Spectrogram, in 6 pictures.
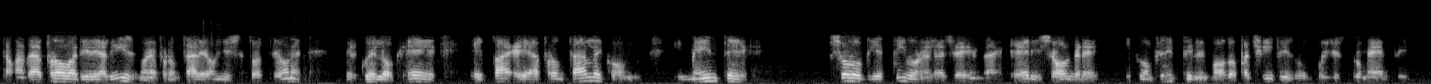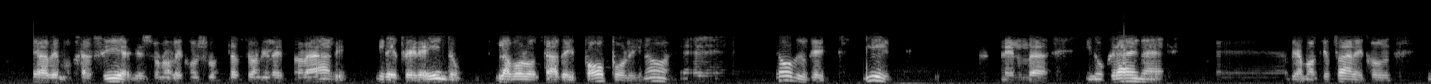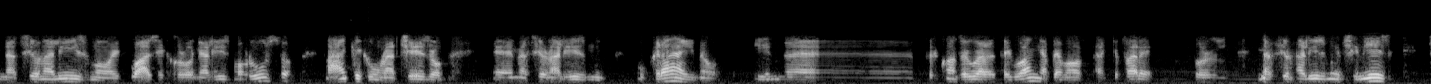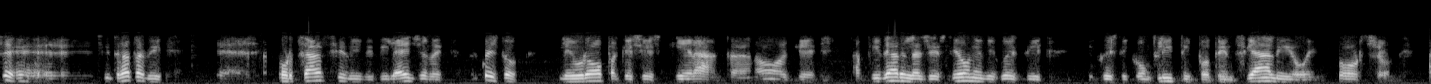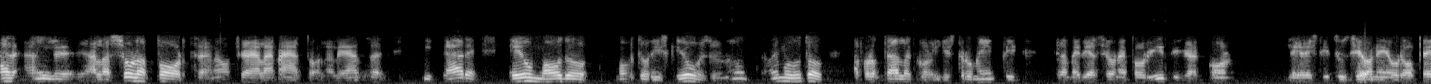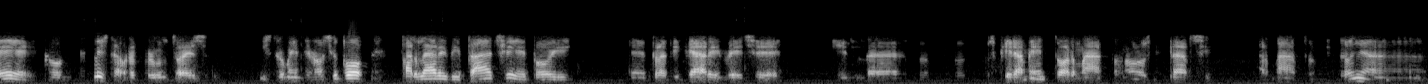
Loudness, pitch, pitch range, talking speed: -18 LUFS, 135 Hz, 120-155 Hz, 120 wpm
